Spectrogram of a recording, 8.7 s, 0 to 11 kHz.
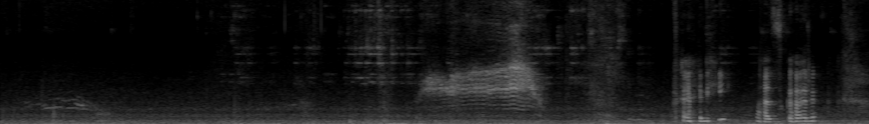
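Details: Cats fighting at 3 AM, caught on camera at night; a rising drawn-out yowl swells midway, followed by sharp repeated cries near the end over steady low background hum.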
